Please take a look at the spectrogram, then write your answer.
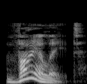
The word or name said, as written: violate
